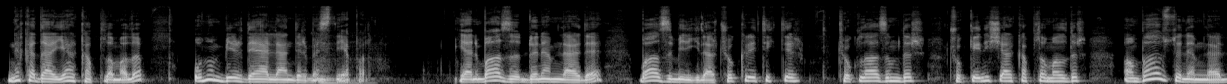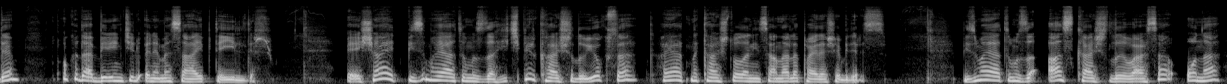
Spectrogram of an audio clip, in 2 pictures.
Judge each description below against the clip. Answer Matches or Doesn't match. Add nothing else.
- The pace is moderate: Matches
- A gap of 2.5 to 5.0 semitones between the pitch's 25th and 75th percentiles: Doesn't match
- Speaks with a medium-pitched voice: Matches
